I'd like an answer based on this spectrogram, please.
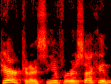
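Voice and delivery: happy, bubbly, bright, high-pitched voice. Retelling a coach's invitation at the All-Star Game: imitating Bill Dineen happy and bubbly. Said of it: "he's always happy and bubbly".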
